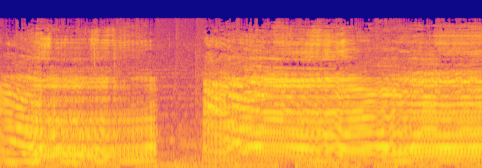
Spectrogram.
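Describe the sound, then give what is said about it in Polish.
A male deer (stag) roars during the autumn rut in the forest: two long, loud, deep bellows with a rough, droning tone, separated by a brief pause, with no talking over them. “Tak, takie dźwięki samców jeleni można usłyszeć teraz w naszych lasach o zmroku i o świcie.”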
